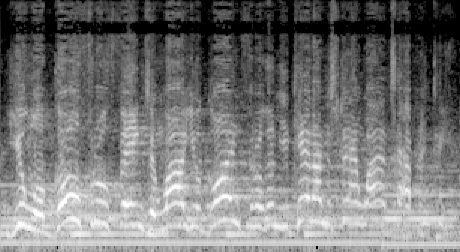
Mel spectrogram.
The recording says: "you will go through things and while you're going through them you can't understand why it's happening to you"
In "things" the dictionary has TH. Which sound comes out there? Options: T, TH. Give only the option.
TH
